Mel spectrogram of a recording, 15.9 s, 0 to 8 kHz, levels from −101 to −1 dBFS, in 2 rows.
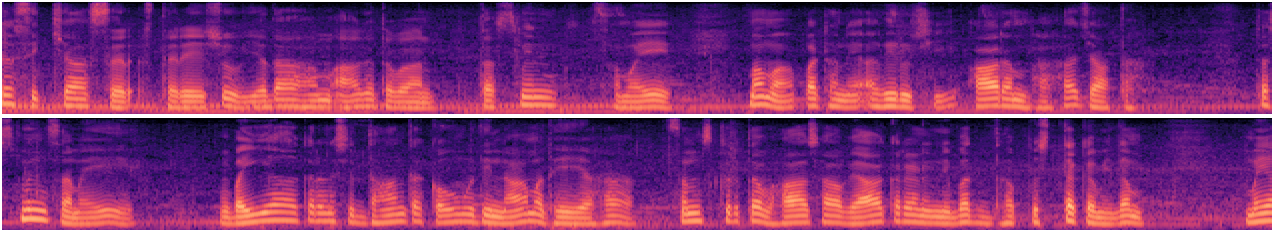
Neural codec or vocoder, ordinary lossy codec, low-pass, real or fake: none; none; none; real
